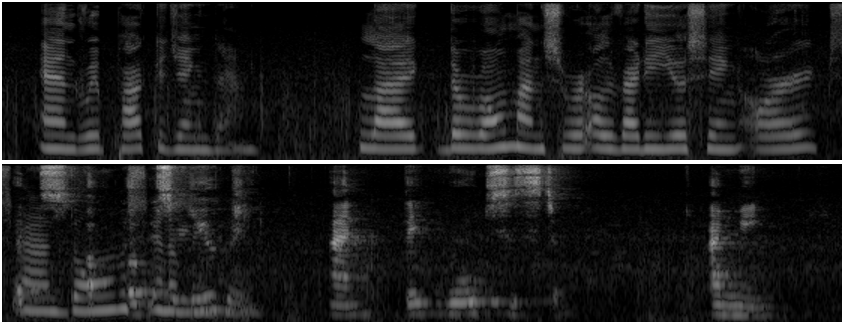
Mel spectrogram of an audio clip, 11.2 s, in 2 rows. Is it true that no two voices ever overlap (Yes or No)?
No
